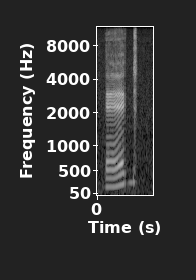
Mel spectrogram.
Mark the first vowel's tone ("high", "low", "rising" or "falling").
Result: rising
